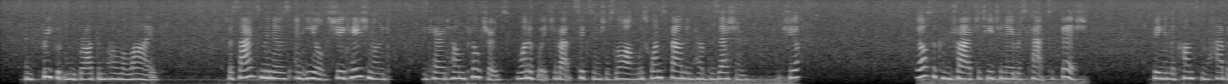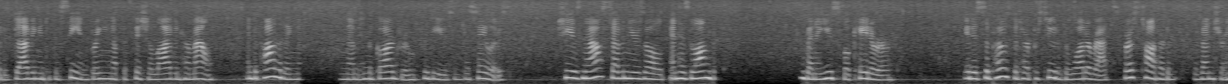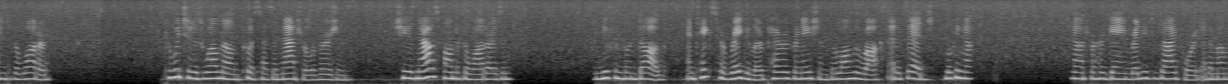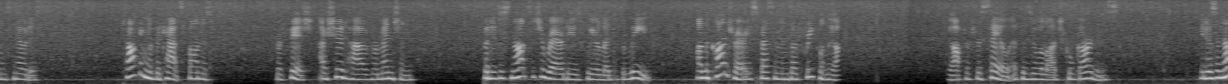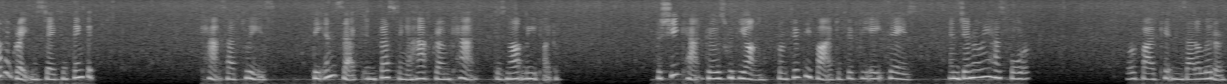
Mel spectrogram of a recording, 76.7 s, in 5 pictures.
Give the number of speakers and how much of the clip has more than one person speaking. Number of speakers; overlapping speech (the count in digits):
1, no overlap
